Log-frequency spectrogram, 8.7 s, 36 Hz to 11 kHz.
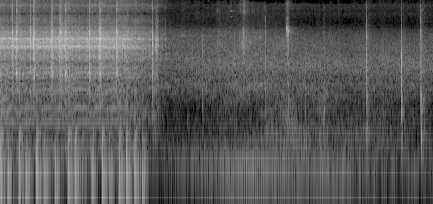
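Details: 1996 Yamaha Timberwolf 250 ATV single-cylinder, after fuel system cleaned and bad gas drained (previously wouldn't stay running): quick even thumping for about three seconds, then shut off; starts and runs cleanly.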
